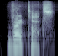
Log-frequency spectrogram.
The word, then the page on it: vertex: American English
